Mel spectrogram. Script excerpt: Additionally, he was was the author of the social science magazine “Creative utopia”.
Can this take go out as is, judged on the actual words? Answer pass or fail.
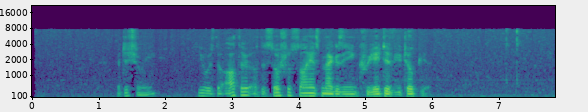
fail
